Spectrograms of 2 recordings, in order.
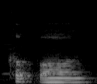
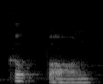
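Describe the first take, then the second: No difference in how they are said.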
